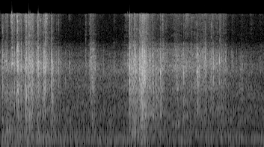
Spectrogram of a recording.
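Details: Sharp, dry clicks and tapping rattles come in short bursts, like coins or keys striking a hard surface; no animal voice is heard.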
